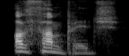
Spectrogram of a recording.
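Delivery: ordinary delivery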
